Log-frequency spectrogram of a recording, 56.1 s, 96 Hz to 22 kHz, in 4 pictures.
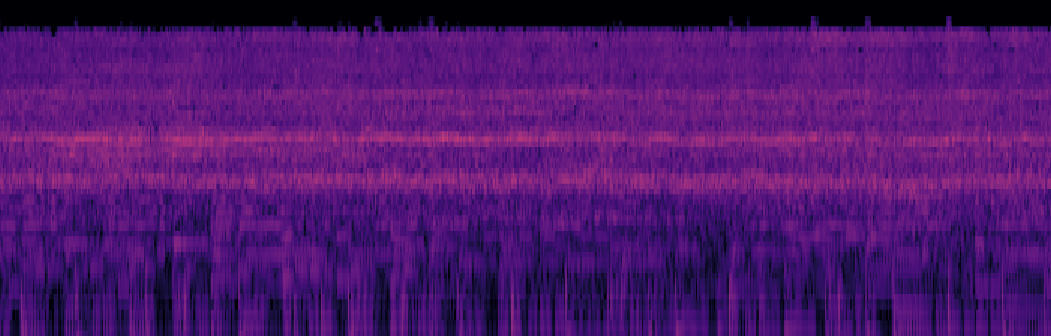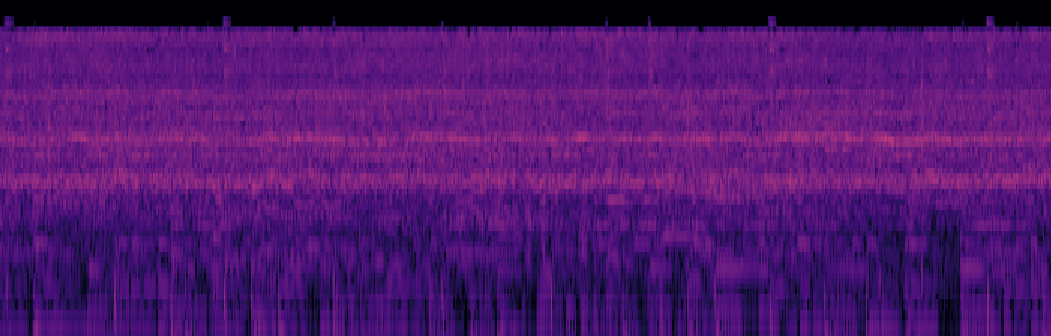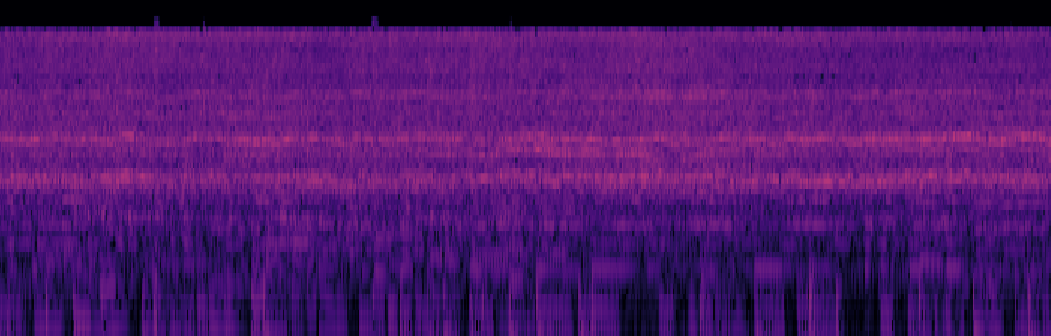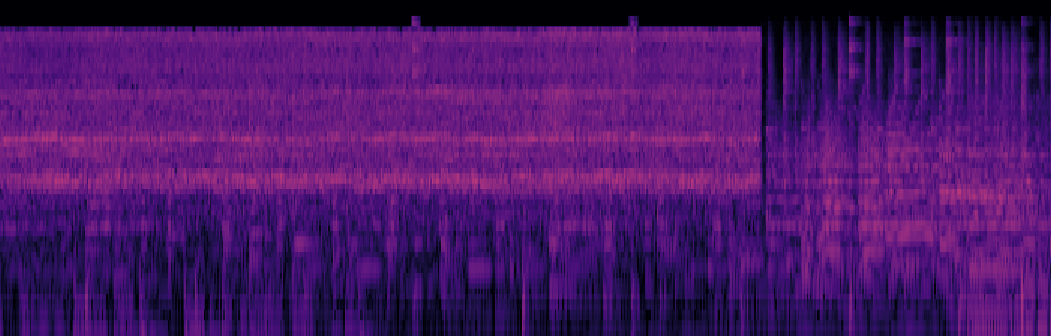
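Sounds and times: angle grinder motor whine: 0.0s - 52.2s
background music: 0.0s - 56.0s.

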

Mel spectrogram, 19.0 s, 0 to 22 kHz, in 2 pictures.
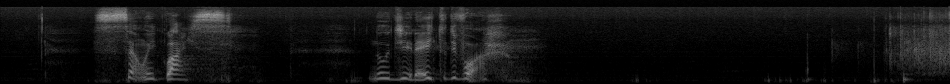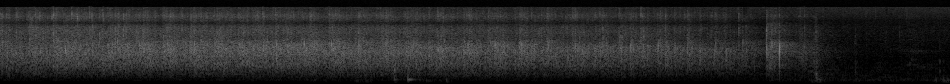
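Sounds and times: audience applauding: 8.8s - 17.9s.

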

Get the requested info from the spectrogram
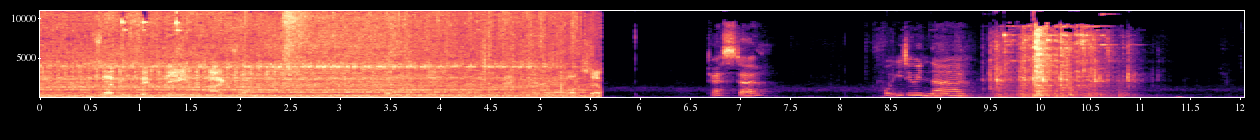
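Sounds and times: dishwasher racks rattling and clinking: 9.4s - 11.1s.

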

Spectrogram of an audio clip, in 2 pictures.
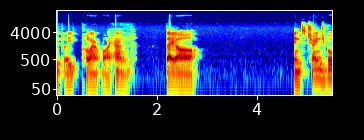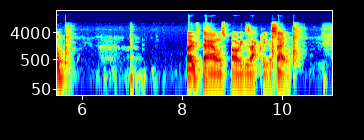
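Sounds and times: soft rustle of handling: 10.6s - 11.0s.

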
